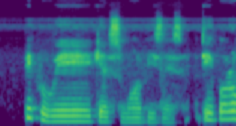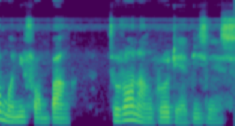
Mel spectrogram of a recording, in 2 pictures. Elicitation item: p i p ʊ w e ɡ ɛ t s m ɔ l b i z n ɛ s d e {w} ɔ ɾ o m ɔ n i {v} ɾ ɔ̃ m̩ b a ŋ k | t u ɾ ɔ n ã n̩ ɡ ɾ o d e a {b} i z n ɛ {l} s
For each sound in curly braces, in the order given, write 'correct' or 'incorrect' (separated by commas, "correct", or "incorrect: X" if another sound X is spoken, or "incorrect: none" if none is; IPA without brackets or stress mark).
incorrect: b, incorrect: f, correct, incorrect: none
